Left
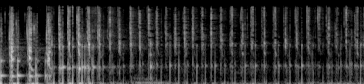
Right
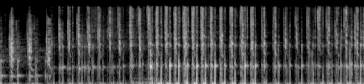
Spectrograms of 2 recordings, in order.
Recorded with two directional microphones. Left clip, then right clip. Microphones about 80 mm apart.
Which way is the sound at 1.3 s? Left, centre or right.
Right.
